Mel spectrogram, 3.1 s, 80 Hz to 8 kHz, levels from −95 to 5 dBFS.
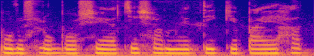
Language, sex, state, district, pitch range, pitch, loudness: Bengali, female, Tripura, West Tripura, 225-235 Hz, 225 Hz, -13 LUFS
